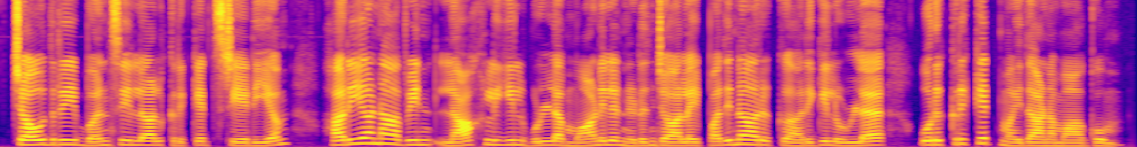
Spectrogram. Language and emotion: Tamil, neutral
